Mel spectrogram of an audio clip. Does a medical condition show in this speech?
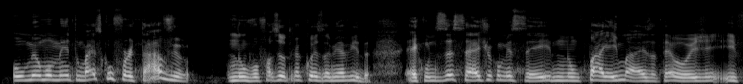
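Yes: cleft lip; congenital cleft lip.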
